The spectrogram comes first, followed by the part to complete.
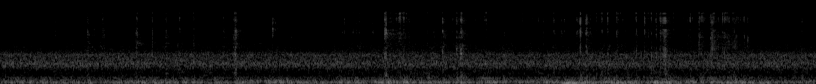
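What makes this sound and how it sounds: A small black knife cuts into a solid pink crosshatched bar of soap, and crumbly chunks break off. Soft, dry crackling and crisp little ticks sit over a steady low rumble, with slightly louder crunches near the middle and end of the cut.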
